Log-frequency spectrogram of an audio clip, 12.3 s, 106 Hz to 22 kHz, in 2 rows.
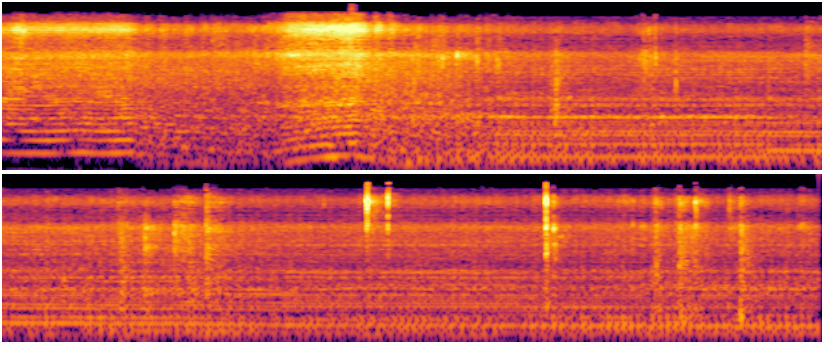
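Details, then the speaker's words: Suzuki AP50 two-stroke after carb clean, on a quick road test run: holds a buzzy road-speed drone but sounds flat and reluctant at full throttle under load, though otherwise running well. "it's still a bit flat on full throttle under load but it is running well"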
